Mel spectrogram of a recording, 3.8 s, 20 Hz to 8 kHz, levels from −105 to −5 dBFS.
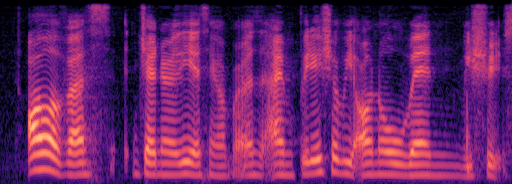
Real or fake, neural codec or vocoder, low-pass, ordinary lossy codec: fake; vocoder, 44.1 kHz, 128 mel bands, Pupu-Vocoder; 7.2 kHz; none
